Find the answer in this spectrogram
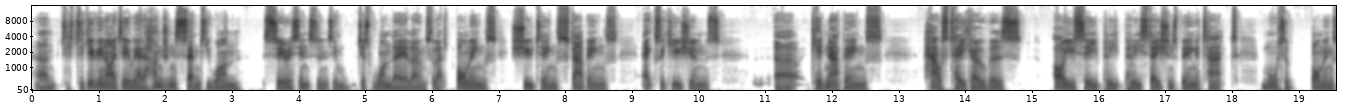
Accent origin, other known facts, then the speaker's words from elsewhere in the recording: Plymouth, South West England, United Kingdom; come from Plymouth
